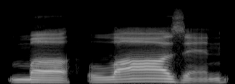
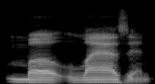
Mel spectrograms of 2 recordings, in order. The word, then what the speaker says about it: Malazan: prologue and book one chapter one I was pronouncing it Ma Lawson not malazin I went back and did some due diligence and listened to an interview with Stephen Erickson he in fact does say malazin now the confusion came because some of his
